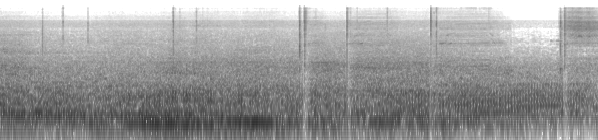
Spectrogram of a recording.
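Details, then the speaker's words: Yamaha Mio Soul starter motor tested on the battery after rough noise at starting and shutoff, rear armature bushing suspected worn, after checking and retightening: smooth steady whirr with a few light clicks, sounding normal. "Suara dinamo ini langsung dengan suara normal."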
